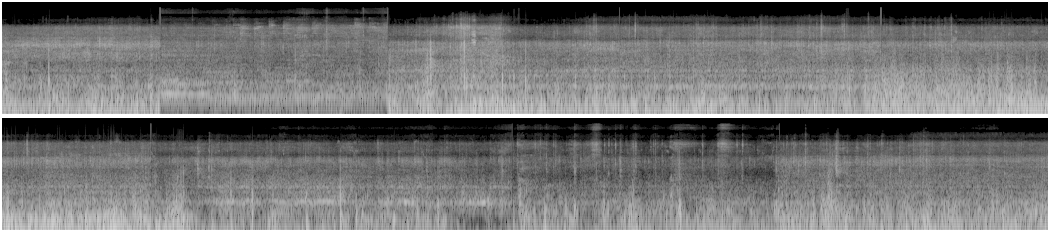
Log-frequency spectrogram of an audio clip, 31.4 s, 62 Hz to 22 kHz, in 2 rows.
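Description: Wind rushing over an action camera's microphone as a mountain bike rolls fast down a dirt road, with the rumble of the tyres and rattle of the bike underneath. It is louder for a stretch in the middle and eases off after about 18 seconds.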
